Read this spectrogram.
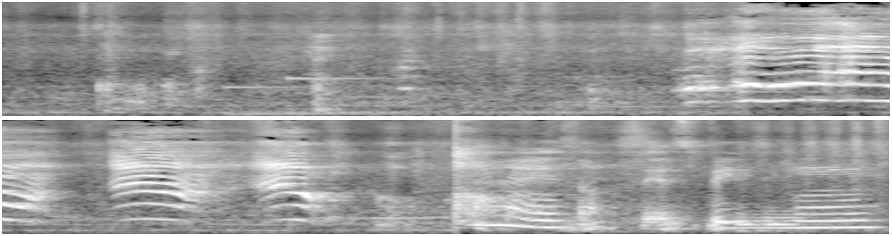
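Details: Baby girl just born by normal vaginal delivery: loud, rising and falling wails with a few brief pauses over delivery-room talk; healthy newborn crying strongly.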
